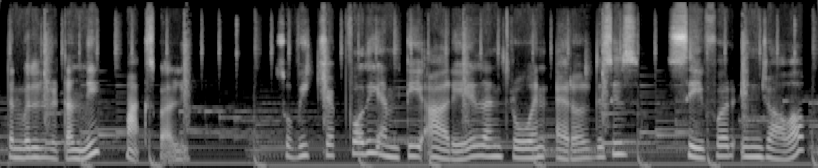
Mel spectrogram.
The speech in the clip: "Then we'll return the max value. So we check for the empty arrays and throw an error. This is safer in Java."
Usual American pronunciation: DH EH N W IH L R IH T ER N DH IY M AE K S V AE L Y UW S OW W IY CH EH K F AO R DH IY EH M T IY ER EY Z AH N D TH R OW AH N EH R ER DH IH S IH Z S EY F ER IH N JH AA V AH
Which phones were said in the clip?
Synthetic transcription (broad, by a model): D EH N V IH L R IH T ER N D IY M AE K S P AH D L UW S OW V IY CH EH K F AO R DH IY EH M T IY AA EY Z AH N D T R OW AH N EH R ER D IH S IH Z S EY F ER IH N JH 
